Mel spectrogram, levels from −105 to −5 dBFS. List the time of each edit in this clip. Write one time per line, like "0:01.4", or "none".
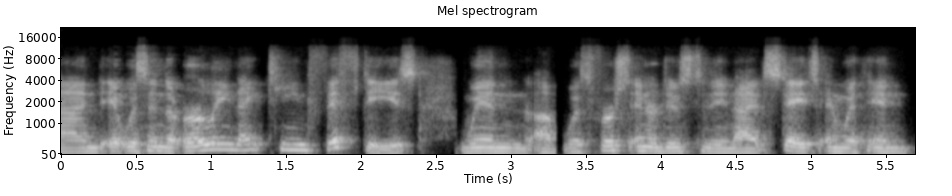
0:02.6
0:03.3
